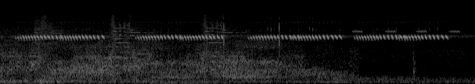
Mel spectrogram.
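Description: Night ambience from the video game SpellForce: Order of Dawn, a steady high cricket-like chirring in four long repeating bursts, with a faint low ambient bed beneath and no talking.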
